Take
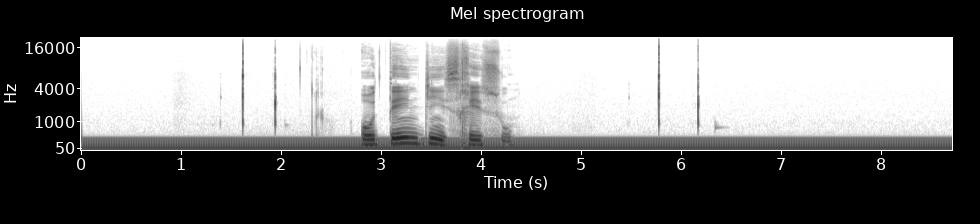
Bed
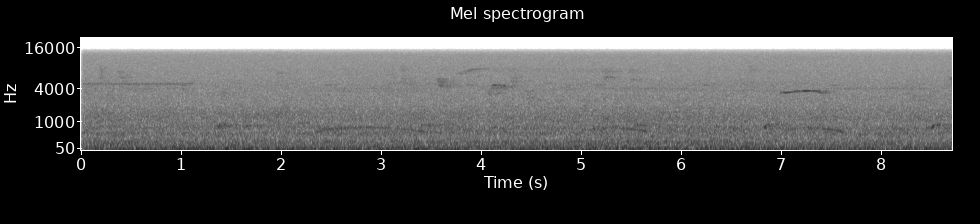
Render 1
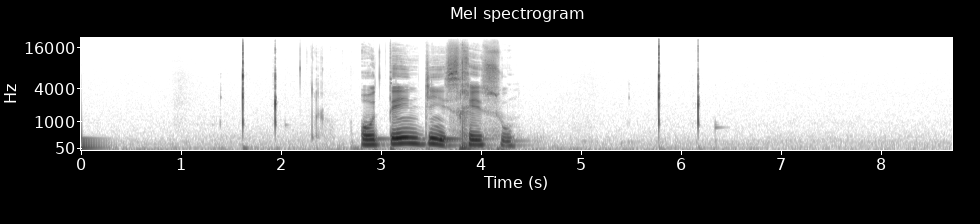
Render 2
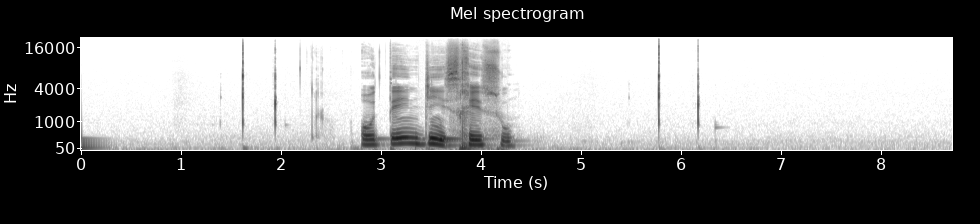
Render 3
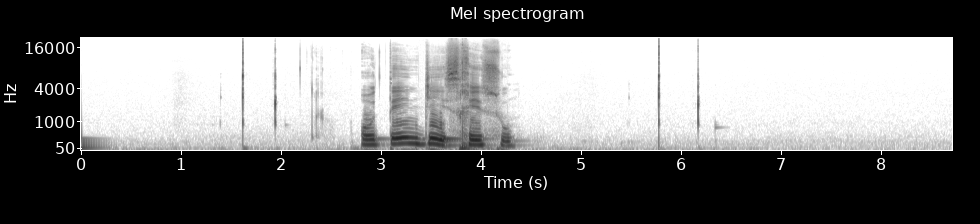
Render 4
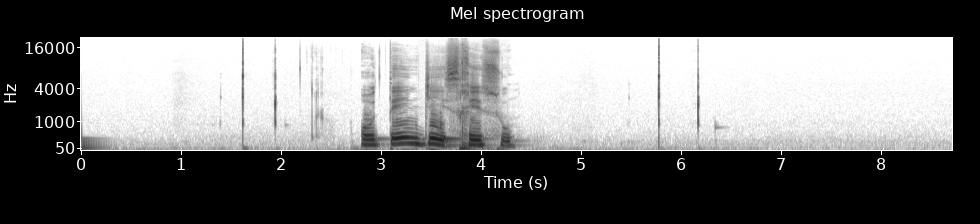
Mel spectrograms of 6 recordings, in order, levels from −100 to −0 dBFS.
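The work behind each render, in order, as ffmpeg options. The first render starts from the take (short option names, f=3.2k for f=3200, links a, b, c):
-af "bandreject=f=60:t=h:w=4,bandreject=f=120:t=h:w=4,bandreject=f=180:t=h:w=4,bandreject=f=240:t=h:w=4,bandreject=f=300:t=h:w=4"
-filter_complex "[0:a]asettb=1/sr,asplit=3[a][b][c];[a]atrim=end=3.344[d];[b]atrim=start=3.34:end=4.28,asetpts=PTS-STARTPTS,afade=t=in:d=0.004:c=qsin,afade=t=out:st=0.936:d=0.004:c=qsin,acontrast=38[e];[c]atrim=start=4.276[f];[d][e]acrossfade=d=0.004:c1=hsin:c2=qsin[g];[g][f]acrossfade=d=0.004:c1=qsin:c2=hsin"
-af "asoftclip=type=tanh:threshold=-14dB"
-af "volume=2.5dB"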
